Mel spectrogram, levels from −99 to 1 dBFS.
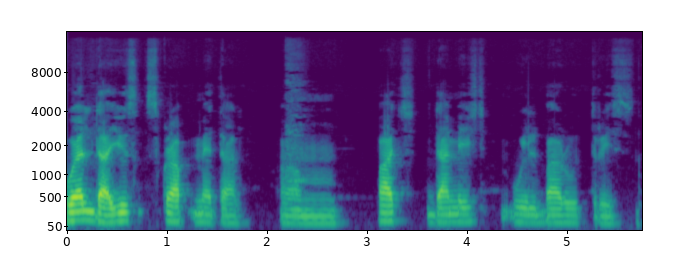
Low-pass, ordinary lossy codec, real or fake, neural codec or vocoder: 14.4 kHz; AAC, 64 kbps; real; none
